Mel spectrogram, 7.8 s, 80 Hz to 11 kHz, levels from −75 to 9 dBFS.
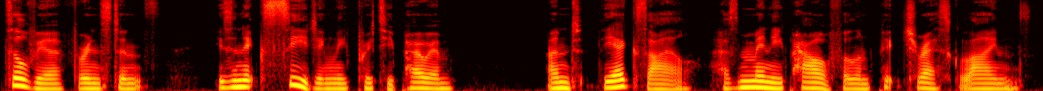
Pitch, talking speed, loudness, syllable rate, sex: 160 Hz, 130 wpm, -20 LUFS, 5.3 syllables/s, female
